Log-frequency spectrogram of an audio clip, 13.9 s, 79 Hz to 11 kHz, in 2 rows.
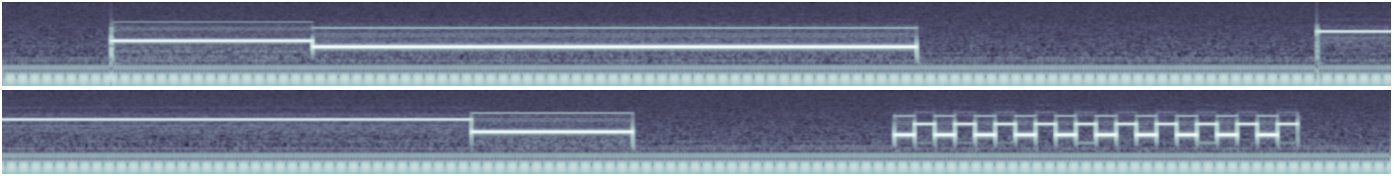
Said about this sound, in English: For all Claremont Fire personnel, respond to 39 Barnes Street, Working House Fire. Repeat, tone is for all Claremont Fire personnel, respond to 39 Barnes Street, Working House Fire.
